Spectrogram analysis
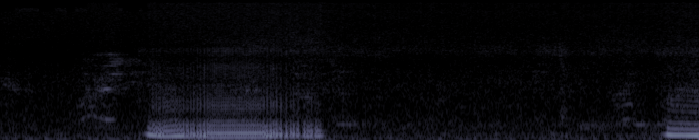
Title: Funny Snoring cat(tonner)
